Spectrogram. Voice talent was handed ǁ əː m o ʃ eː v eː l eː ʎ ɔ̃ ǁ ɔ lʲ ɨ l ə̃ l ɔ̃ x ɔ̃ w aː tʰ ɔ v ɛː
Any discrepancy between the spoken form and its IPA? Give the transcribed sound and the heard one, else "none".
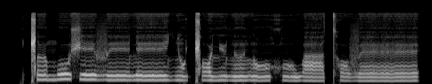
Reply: none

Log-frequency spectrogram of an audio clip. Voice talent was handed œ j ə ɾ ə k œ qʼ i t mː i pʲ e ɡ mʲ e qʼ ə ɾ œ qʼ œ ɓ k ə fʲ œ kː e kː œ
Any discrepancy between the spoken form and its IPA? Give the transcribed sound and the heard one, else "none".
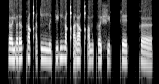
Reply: ɓ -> m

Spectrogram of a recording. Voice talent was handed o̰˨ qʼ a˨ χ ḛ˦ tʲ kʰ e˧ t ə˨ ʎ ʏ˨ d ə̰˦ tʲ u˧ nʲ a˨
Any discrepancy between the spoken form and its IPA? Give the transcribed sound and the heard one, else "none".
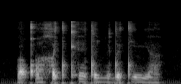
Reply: none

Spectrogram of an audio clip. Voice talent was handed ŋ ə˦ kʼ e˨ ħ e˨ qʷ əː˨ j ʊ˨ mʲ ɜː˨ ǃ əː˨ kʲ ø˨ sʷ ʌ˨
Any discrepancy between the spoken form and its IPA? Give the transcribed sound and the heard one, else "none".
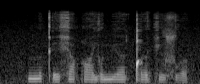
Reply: ħ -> x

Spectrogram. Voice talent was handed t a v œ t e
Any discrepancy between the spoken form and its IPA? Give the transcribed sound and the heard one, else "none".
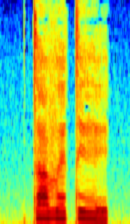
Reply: œ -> ɛ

